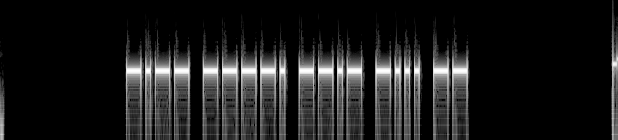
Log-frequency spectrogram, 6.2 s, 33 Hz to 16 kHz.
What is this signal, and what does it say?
Morse code, heard as a keyed tone, about 25 wpm, 700 Hz. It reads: Y9QBM
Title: Code Groups - 5 Letter:Numbers - 25wpm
